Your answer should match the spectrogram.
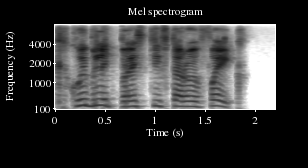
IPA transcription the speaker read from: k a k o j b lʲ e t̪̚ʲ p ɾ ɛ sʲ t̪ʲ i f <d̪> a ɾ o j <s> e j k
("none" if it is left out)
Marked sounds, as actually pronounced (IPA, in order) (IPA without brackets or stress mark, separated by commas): t̪, f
